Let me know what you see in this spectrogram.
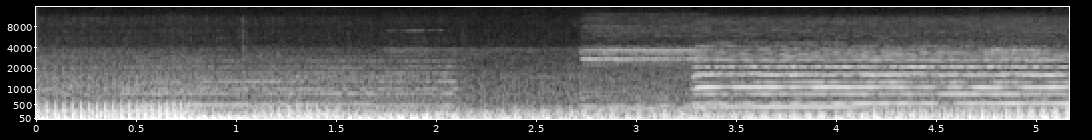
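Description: Bajaj Pulsar NS200 single-cylinder engine running in slow traffic, under a vehicle horn that sounds as one steady tone for about two and a half seconds, starting about three seconds in.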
